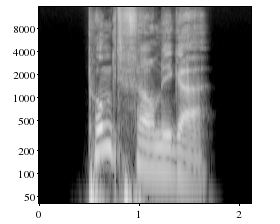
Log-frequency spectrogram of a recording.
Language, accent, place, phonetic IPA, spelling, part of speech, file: German, Germany, Berlin, [ˈpʊŋktˌfœʁmɪɡɐ], punktförmiger, adjective, De-punktförmiger.ogg
- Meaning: inflection of punktförmig: 1. strong/mixed nominative masculine singular 2. strong genitive/dative feminine singular 3. strong genitive plural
